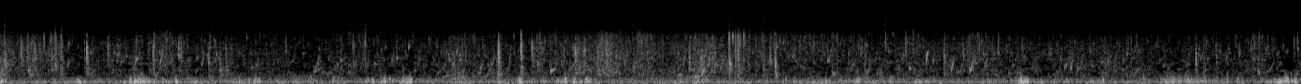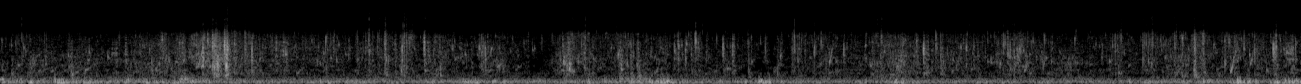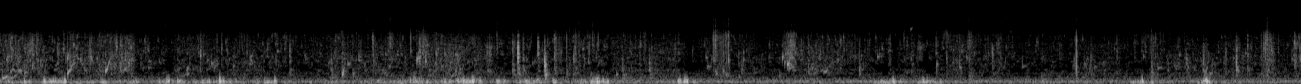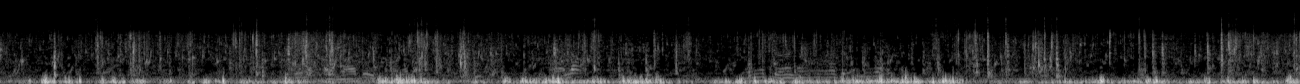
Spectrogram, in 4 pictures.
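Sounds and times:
water dripping and splashing: 0.0s - 2.7s, 36.8s - 46.0s, 48.4s - 52.0s
wind buffeting microphone: 0.0s - 52.0s.

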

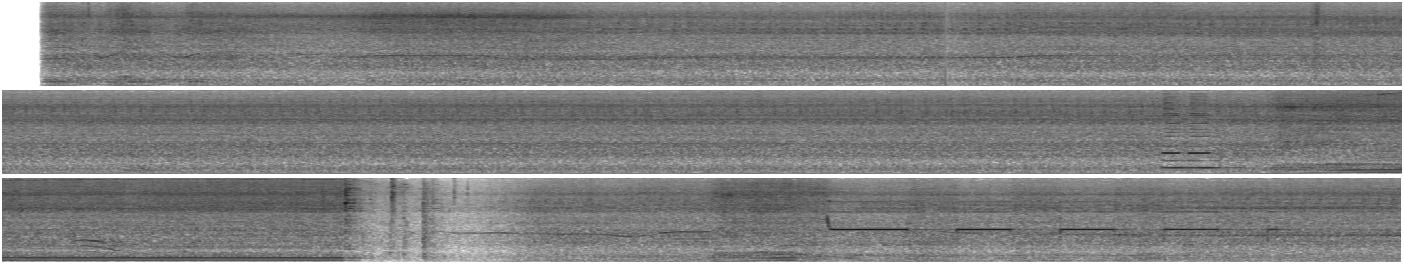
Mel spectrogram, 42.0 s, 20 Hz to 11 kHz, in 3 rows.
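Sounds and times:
heavy diesel engines running: 0.4s - 41.9s
short horn toot: 25.6s - 26.4s.

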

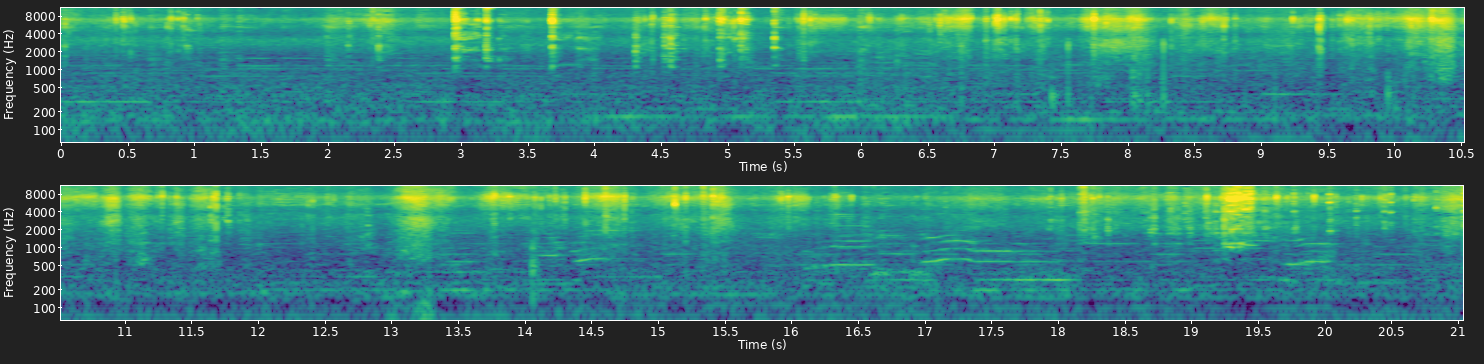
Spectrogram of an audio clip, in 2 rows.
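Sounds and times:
garments rustling on a rail: 2.0s - 21.0s.

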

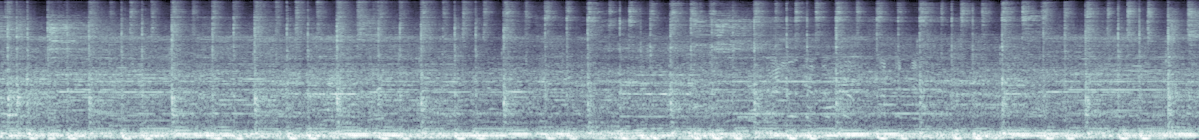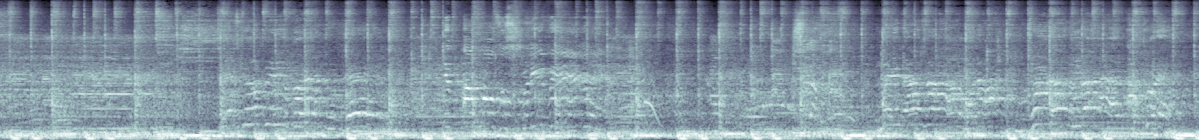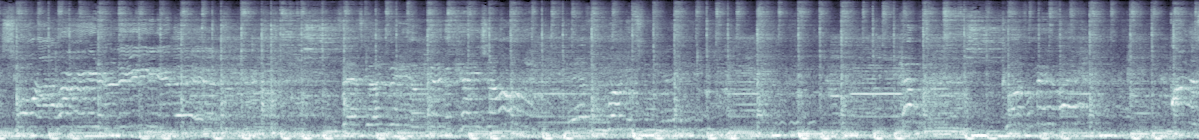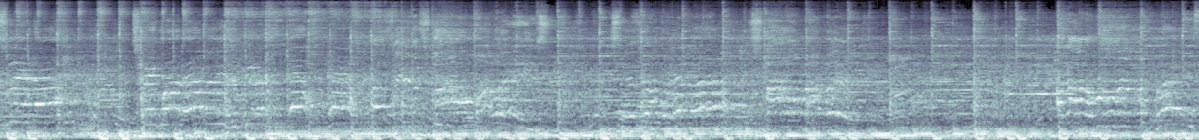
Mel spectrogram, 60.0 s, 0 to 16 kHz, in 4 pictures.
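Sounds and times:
loud rock music: 0.0s - 59.9s
person singing: 17.7s - 23.4s, 44.6s - 55.9s, 58.2s - 59.9s.

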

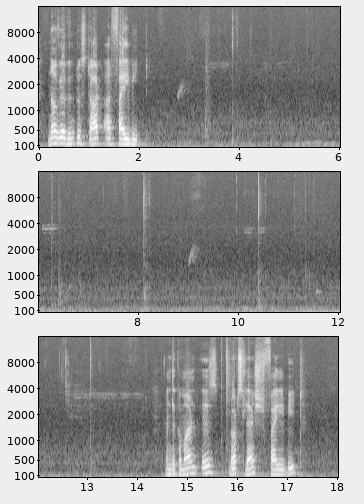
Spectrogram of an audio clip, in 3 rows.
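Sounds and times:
low room hum: 0.0s - 18.0s
computer keys clicking: 3.5s - 5.5s, 8.1s - 9.3s, 9.9s - 11.7s, 12.5s - 13.5s.

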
